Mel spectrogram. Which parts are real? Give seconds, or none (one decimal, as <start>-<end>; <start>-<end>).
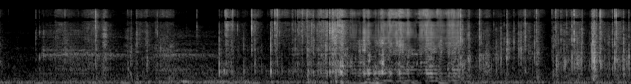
0.0-3.5; 4.6-6.3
